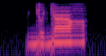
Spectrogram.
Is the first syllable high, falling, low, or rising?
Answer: low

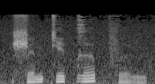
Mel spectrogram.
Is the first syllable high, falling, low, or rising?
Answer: rising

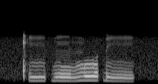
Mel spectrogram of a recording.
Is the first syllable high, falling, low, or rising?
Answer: low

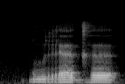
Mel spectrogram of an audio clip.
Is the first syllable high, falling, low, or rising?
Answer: low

